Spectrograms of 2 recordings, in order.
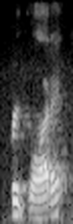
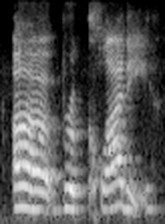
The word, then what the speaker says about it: Bruichladdich: Do you want me to pronounce it? Bruichladdich. Bruichladdich.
